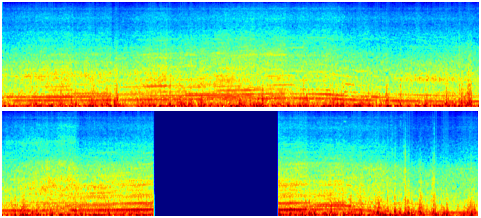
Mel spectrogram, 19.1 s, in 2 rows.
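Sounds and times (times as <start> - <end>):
car engine running: 0.0 - 12.3
heavy wind: 0.0 - 12.6, 15.1 - 19.0
wind and road noise in open car: 0.0 - 12.6, 15.1 - 19.0.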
